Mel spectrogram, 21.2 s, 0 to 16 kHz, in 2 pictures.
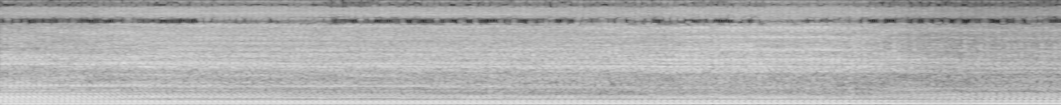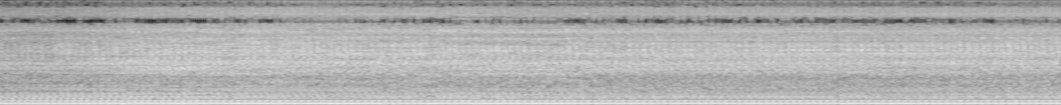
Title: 2021 Africa Twin DCT Cold Start Engine Rattle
